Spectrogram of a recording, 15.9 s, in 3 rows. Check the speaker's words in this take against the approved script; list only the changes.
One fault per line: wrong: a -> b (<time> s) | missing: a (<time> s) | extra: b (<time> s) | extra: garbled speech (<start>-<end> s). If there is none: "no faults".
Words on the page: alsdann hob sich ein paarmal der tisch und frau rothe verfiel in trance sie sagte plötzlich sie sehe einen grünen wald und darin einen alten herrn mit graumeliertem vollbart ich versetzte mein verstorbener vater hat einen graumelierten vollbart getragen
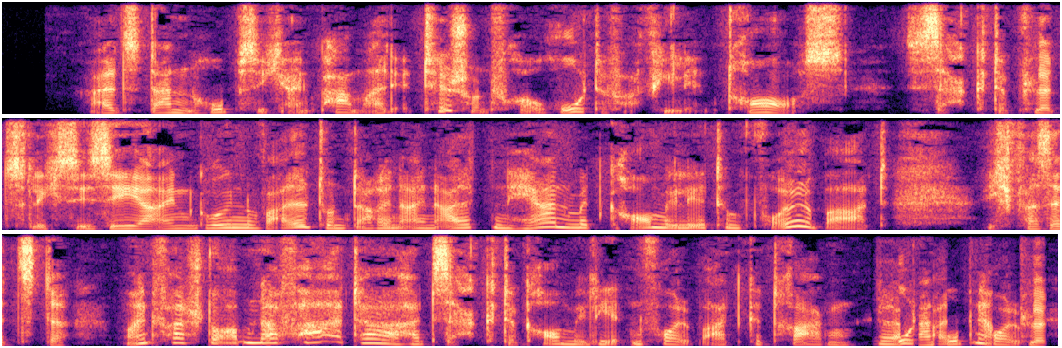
wrong: einen -> sagte (12.8 s)
extra: garbled speech (14.9-15.8 s)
